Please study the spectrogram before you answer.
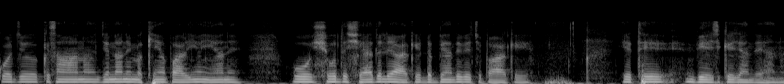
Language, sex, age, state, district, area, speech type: Punjabi, male, 30-45, Punjab, Tarn Taran, rural, spontaneous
